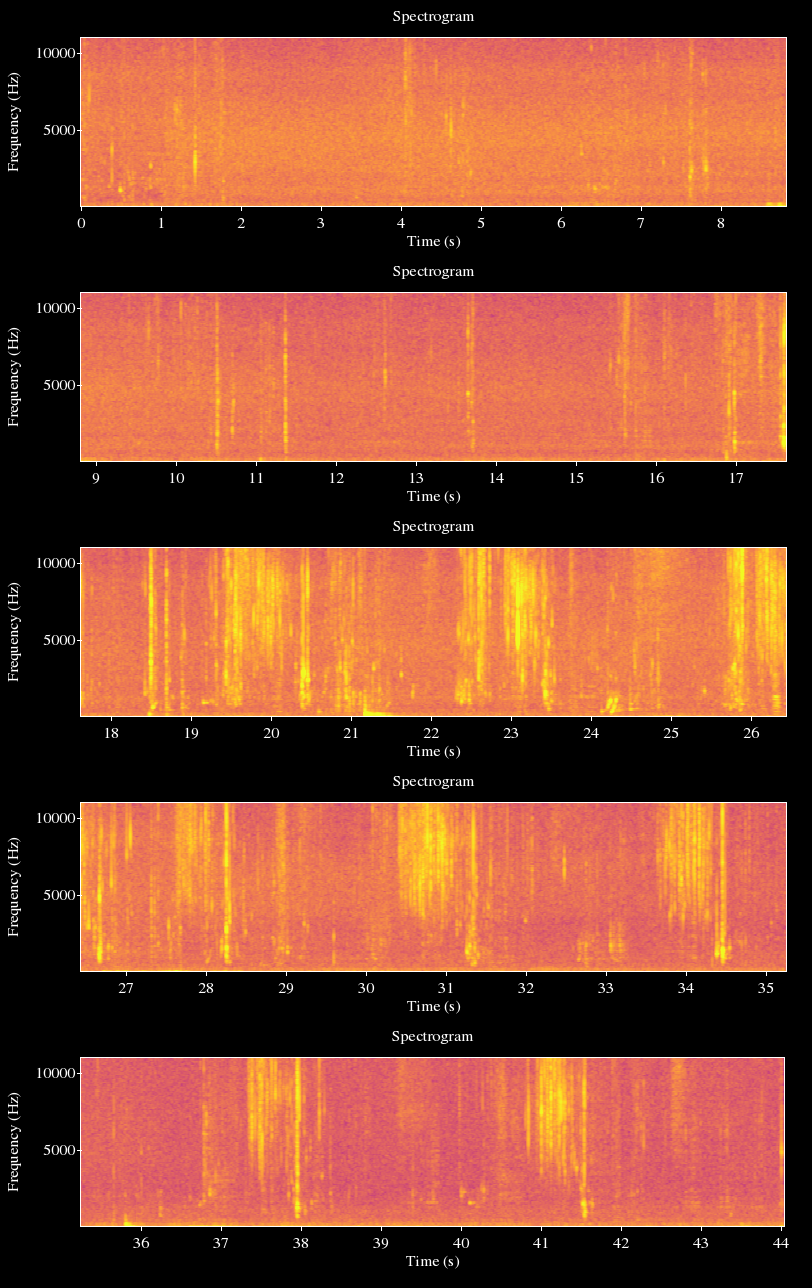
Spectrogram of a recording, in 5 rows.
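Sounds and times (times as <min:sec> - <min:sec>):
paddle splashing water: 0:00.0 - 0:02.1, 0:15.4 - 0:44.0
low thumps: 0:21.2 - 0:21.7.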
